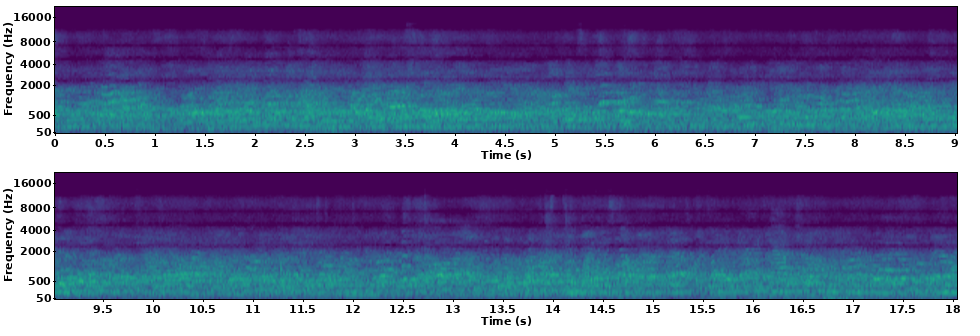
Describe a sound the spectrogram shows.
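A man and a woman talk quietly nearby.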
